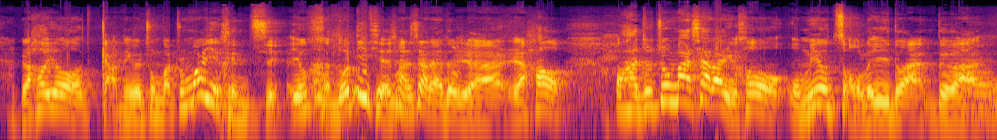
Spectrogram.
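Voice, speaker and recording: Over noticeable background noise, a man talks in an animated tone at a fairly quick pace with very wide pitch swings. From southern Jiangsu countryside. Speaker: podcast host. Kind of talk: casual chat. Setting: studio.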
